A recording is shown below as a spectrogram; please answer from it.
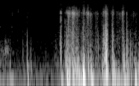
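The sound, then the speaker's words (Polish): Muffled bumps and rustling as a phone is passed from hand to hand between people, quiet at first, then a burst of irregular knocks and scrapes against the microphone. “O, państwo przekazują sobie chyba telefon, tak.”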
